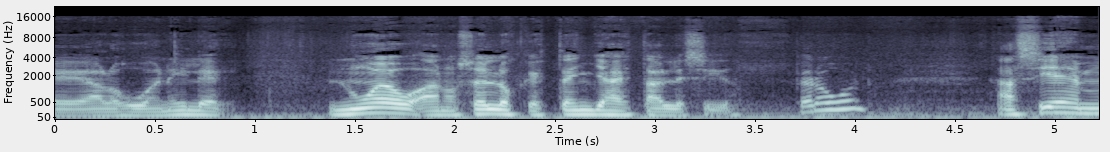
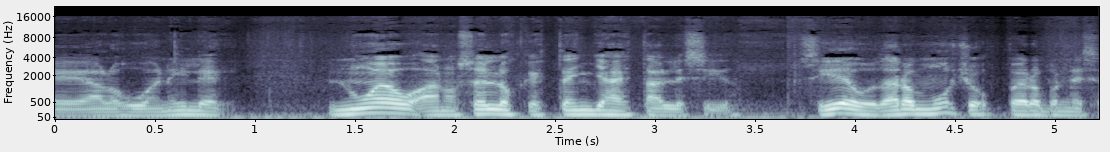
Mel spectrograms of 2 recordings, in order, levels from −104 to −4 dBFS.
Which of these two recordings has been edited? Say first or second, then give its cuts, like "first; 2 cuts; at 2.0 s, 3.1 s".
second; 1 cut; at 3.7 s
